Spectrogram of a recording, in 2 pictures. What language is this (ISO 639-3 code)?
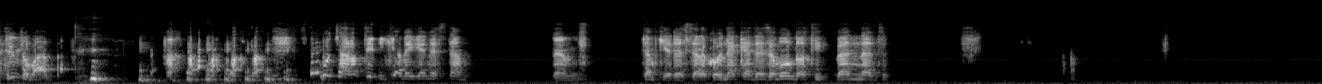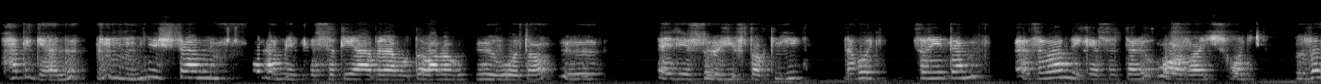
hun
